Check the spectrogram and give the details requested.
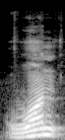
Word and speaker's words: one: पर भी यह होगा वन ऑफ वल से शुरू है वह लेकिन यहां पर आप देखि कि एच आवर में एच कंसोनेंट से शुरू था लेकिन वहा एन लगाए क्यों क्योंकि उसका प्रोनंसिएशन जो था वोवेल्स में था स्वर में था आवर तो वहां पर एन लगा लेकिन यहां वल से शुरू है लेकिन इसका प्रोनंसिएशन कंसोनेंट में है वन तो वन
